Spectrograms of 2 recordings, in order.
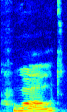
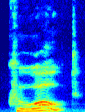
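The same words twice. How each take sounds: First: The word is said as one syllable. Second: The word is said as two syllables. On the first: The speaker calls it right. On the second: The speaker calls it wrong.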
